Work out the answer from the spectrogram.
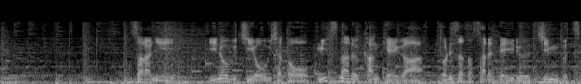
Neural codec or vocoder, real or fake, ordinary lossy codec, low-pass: none; real; none; none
